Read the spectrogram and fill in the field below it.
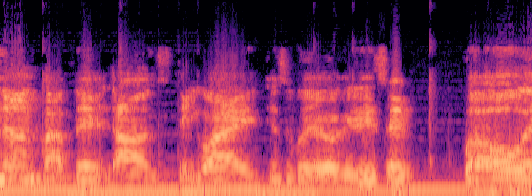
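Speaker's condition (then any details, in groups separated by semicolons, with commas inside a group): Cerebral palsy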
